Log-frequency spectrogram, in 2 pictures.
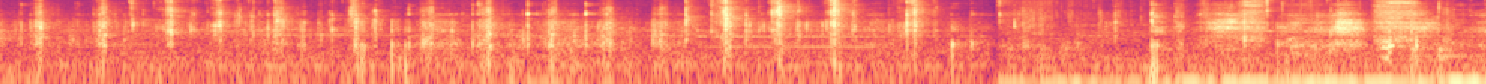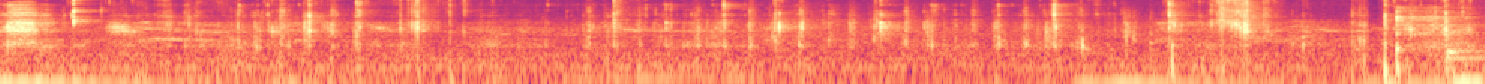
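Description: Close-miked eating: crisp crunching and chewing of fried chops, with rapid crunches at first. About eight seconds in come louder wet tearing and squishing sounds as a curry-soaked chop is pulled apart by hand, followed by more chewing.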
